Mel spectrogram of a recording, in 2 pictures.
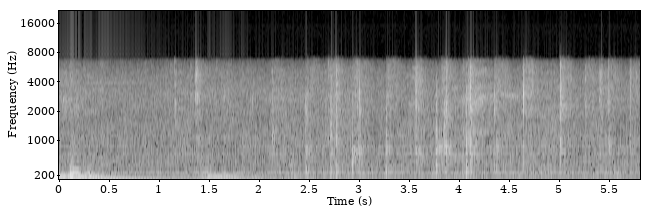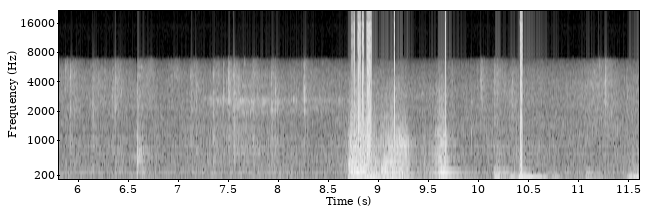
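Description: Fast eating of Samyang Buldak fire noodles from paper cups: chopsticks clicking and scraping against the cups and the sounds of eating. A loud burst of noise comes about nine seconds in, followed by a few sharp clicks.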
